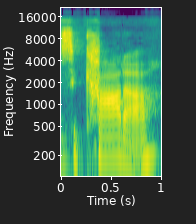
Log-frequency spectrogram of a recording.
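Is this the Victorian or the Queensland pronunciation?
Queensland. It is said the Queensland way.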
